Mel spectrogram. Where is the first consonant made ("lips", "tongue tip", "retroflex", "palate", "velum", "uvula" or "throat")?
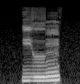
palate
